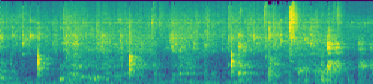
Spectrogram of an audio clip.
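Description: Water used to rinse a blender jar goes into a pan on the stove and is stirred, giving a run of splashes and knocks of a spoon against metal over a low kitchen background.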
